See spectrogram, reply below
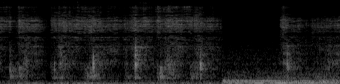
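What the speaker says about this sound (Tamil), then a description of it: "ஸோ இந்த கருப்புளுந்தை வந்து நம்ம ஒரு 5லேருந்து 10 நிமிஷம் நல்லா வந்து மிதமான தீயில வச்சு நல்லா வறுத்து எடுத்துகிட்டு போகிறோம்" Black urad dal dry roasting in a pan over a medium flame, with repeated scraping and stirring strokes and a light crackle, close and steady with no voices.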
